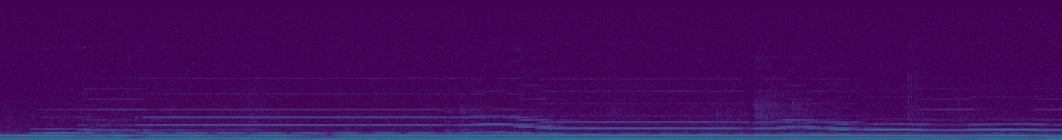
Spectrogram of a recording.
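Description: Organ playing a slow hymn prelude: full chords held steady for several seconds at a time over a sustained bass, moving slowly from one chord to the next.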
